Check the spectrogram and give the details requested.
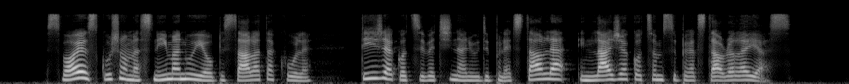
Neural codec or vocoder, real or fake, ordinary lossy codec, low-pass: codec, 24 kHz, 0.5 kbps, DualCodec; fake; none; 10.8 kHz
